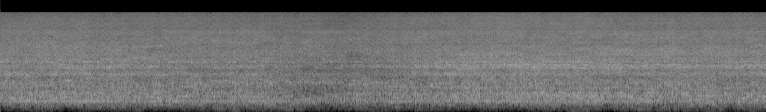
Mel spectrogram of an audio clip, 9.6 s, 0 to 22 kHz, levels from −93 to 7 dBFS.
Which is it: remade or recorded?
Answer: remade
